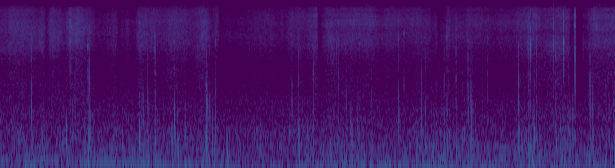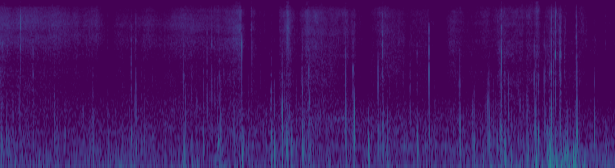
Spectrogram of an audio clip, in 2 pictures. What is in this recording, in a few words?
rub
